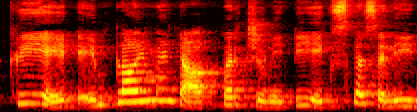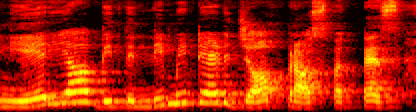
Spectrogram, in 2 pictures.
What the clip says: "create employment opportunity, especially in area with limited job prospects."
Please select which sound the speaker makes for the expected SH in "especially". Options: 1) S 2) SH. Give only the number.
1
